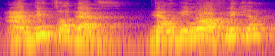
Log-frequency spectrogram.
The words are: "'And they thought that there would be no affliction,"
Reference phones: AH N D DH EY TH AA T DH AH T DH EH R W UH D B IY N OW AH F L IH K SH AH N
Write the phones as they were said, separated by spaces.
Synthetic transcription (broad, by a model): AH N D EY T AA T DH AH T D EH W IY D B IY N OW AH F L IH K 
